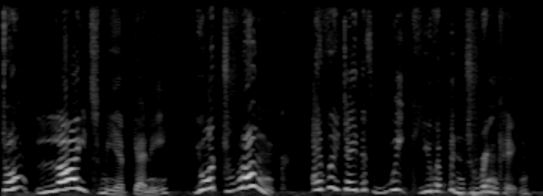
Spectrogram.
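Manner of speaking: overwrought. Accusing her husband of drinking all week: hysterical. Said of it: "this hysteria".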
